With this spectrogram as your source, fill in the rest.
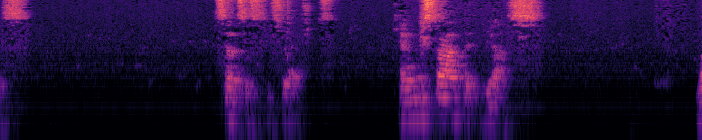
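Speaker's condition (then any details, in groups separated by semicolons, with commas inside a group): No condition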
